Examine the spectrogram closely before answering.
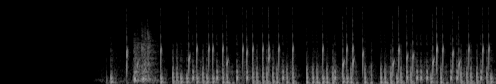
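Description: Stone blocks crack rapidly under a pickaxe.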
